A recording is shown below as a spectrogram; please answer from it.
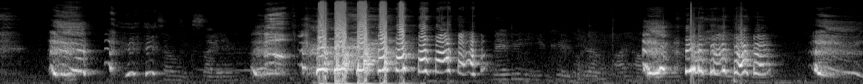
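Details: A woman with hiccups while laughing, heard as a quick run of sharp, abrupt catches mixed with laughter; hiccups.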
